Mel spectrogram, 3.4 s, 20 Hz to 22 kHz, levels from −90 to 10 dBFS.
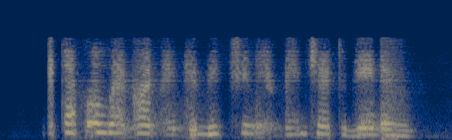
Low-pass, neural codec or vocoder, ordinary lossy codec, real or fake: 7.2 kHz; codec, 44.1 kHz, 0.9 kbps, DAC; none; fake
